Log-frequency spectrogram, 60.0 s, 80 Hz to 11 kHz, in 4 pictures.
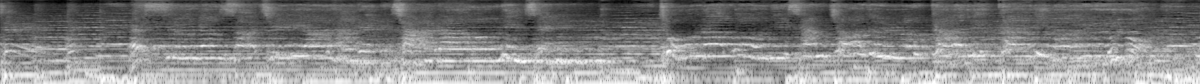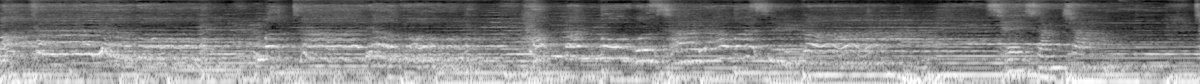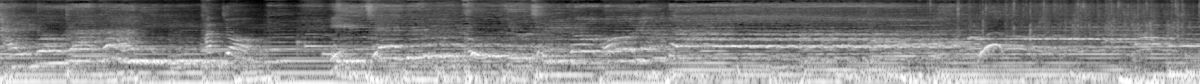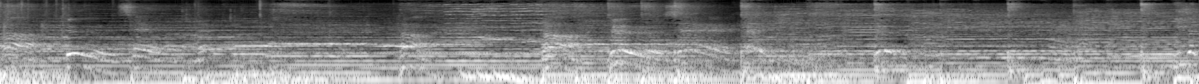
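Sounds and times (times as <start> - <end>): man singing into a microphone: 0.0 - 42.6, 44.8 - 56.8, 59.5 - 59.9
karaoke backing track: 0.0 - 59.9.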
